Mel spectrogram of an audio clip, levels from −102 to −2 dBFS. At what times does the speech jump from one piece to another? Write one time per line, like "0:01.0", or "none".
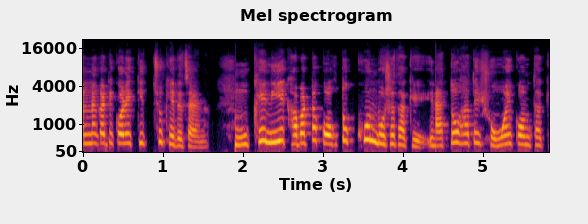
0:01.9
0:04.2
